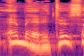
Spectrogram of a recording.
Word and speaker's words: emeritus: Men du har jo rett uttalen av emeritus, og lett trykket på rett plass nå. Ja, så det? Ja. Emeritus, det er det det uttales.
